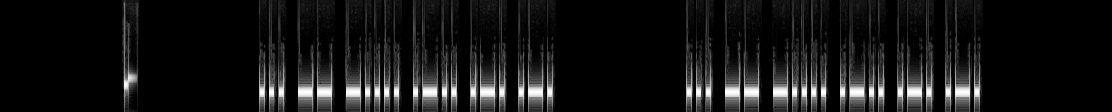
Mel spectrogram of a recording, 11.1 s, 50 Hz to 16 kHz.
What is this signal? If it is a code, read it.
Morse code, heard as a keyed tone, about 25 wpm, 700 Hz. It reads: SM6LRR SM6LRR
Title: Call Signs Repeated 3x - 25wpm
